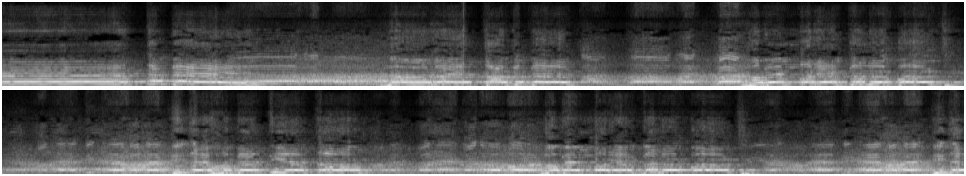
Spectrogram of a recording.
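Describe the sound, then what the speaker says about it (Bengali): A dense crowd at a political rally of Jamaat and eight allied parties in Paltan, Dhaka, chants a slogan in loud repeated call-and-response waves, a lead voice over a public address system cueing each roaring group reply. "আমরা সবাই একটি স্লোগান ধরতে চাই"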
